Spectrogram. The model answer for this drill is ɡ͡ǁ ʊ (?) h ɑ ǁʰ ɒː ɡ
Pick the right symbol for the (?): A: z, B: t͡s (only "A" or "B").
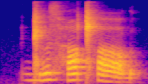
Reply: A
